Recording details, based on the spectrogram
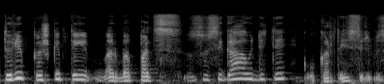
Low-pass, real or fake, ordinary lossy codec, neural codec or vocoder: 10.8 kHz; real; AAC, 48 kbps; none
